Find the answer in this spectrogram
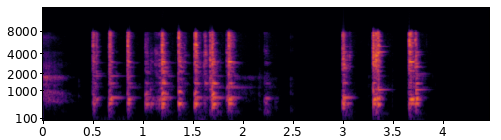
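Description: Metal spoon clinking against a stainless steel pot while stirring thick soup. There is a quick run of about ten ringing clinks, then three more near the end.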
